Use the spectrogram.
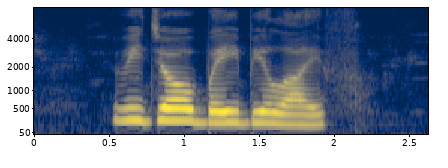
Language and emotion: Russian, neutral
